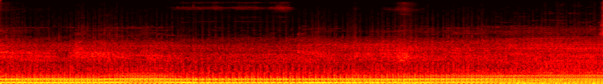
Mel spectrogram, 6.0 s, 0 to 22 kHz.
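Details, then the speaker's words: 2010 KTM 990 SMT, 75-degree V-twin, riding away; deep throbbing pulses with a loose metallic clatter; exhaust rattling, source not pinned down. "I can already hear that exhaust back there rattling crazy the way that exhaust rattles but H you learn to live with it I guess"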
